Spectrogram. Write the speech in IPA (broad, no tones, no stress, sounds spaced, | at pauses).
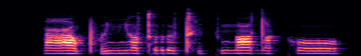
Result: ʕ ʌ pʼ ɯ ɲ ʌ t r ɯ tʼ i k n u dˤ ɯ k o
